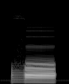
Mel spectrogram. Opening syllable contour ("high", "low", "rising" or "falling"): low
